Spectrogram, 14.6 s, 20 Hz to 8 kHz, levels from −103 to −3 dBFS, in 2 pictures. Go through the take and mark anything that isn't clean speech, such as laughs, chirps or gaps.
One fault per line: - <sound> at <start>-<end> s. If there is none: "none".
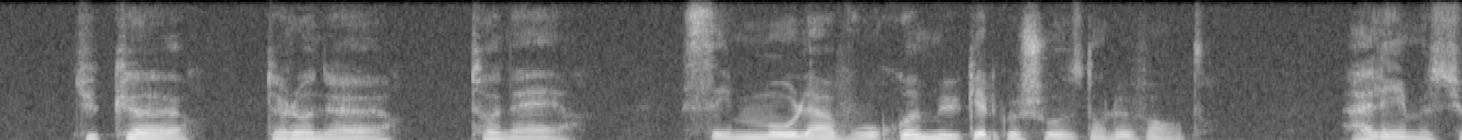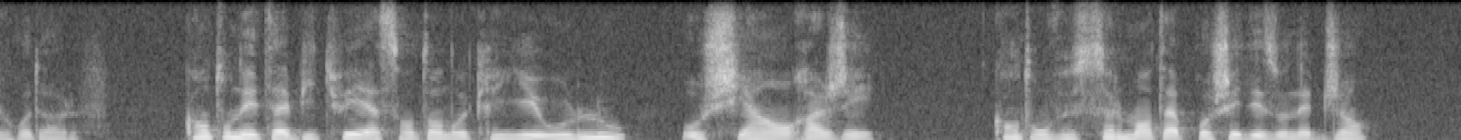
none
